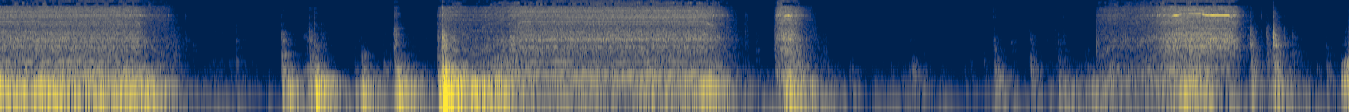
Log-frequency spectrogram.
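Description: Power drill backing screws out of a shower escutcheon plate, several whirring bursts of the motor separated by quiet gaps and small clicks and knocks, close and without talk.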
